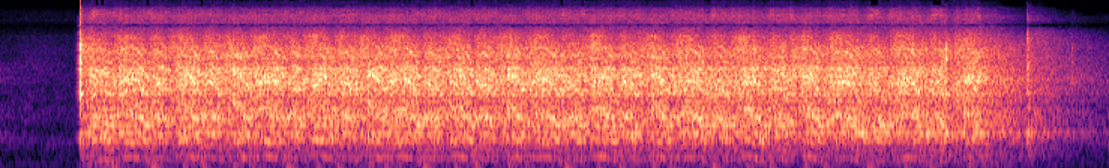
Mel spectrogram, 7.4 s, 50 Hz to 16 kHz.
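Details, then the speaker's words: 1940 Dodge with Desoto Hemi being prepared for EFI (Holley Sniper 2), spark plugs not yet installed, weak battery: steady, slightly slow starter churning that never catches; 25 oil pressure on slow crank. Normal slow cranking. "We got 25 on low crank or slow crank. That's exciting."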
